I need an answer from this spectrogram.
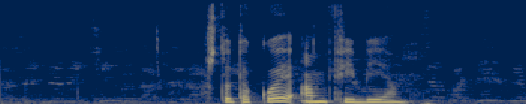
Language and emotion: Russian, neutral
